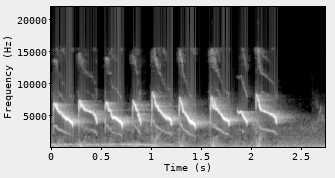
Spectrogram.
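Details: Morning song of a wild Oriental white-eye with a yellow breast, used to coax reluctant caged white-eyes into singing. Nine bright, piercing descending chirps come in a steady run before falling quiet.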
